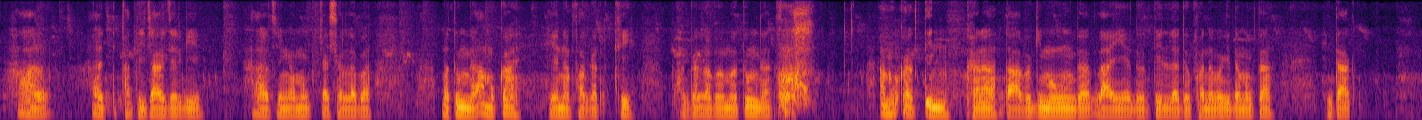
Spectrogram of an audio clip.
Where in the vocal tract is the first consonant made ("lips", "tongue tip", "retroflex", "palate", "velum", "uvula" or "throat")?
throat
